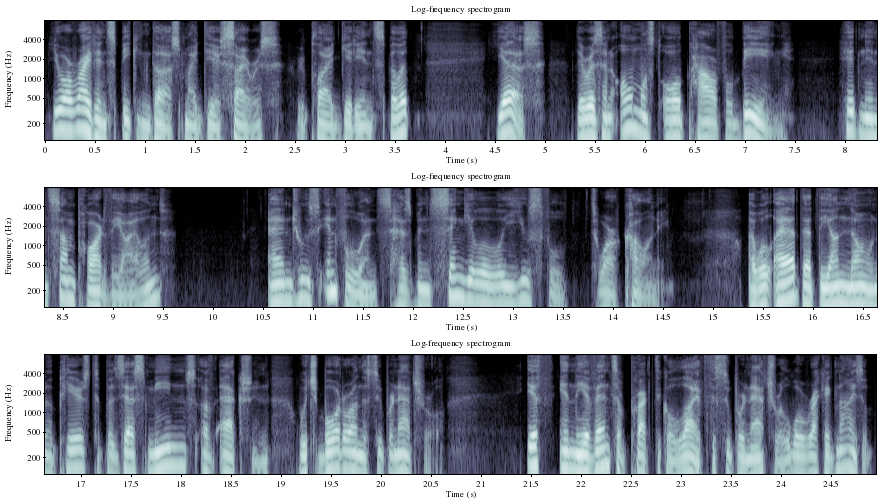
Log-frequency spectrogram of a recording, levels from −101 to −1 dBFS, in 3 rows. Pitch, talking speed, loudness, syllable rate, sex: 110 Hz, 155 wpm, -20 LUFS, 5.4 syllables/s, male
